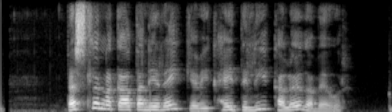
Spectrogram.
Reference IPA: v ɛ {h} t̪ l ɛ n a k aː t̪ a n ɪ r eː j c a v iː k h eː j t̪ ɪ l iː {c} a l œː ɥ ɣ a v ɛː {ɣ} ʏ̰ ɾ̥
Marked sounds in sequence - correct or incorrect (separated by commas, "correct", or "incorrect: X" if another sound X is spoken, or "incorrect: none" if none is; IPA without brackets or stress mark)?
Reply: incorrect: s, incorrect: k, correct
